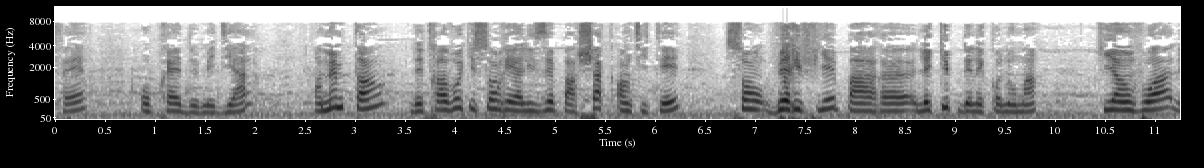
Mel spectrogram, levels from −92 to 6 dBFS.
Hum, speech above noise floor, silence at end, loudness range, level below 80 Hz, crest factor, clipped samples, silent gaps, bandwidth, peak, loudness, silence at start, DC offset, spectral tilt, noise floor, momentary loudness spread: none; 23 dB; 0 s; 3 LU; -36 dBFS; 16 dB; under 0.1%; none; 8 kHz; 0 dBFS; -17 LUFS; 0 s; under 0.1%; -5 dB/octave; -39 dBFS; 12 LU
